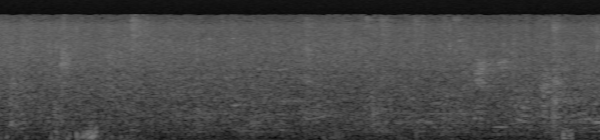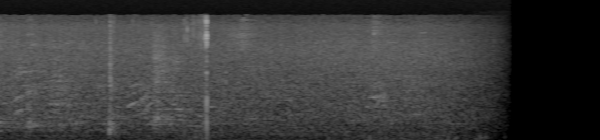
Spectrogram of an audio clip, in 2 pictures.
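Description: A light wind rustles leaves in the trees outdoors.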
